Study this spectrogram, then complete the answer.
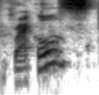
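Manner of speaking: high, soft questioning lift; dumbfounded. Retold or imitated. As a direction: echo the word in mock disbelief. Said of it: "she was so dumbfounded".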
